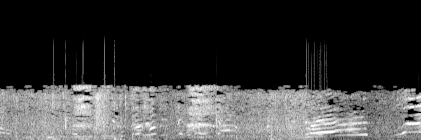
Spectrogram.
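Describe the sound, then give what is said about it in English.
A house with a woman still inside being shoved through trees as it starts to move: a steady roaring, rushing wash of noise with high creaking, scraping whines rising over it, and faint voices of women yelling for her to get out of the house mixed into the din. “She's in this house as it's starting to move, and you can kind of hear the house kind of going through the trees, starting to get pushed.”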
